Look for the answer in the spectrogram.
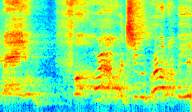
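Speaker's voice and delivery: what is wrong with you, bro; incredulous snap. Retold or imitated. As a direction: snap at him half laughing. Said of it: "I gave him the look like".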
